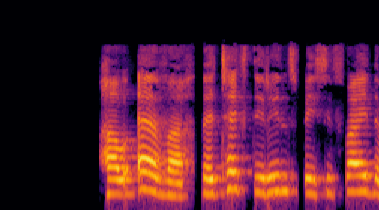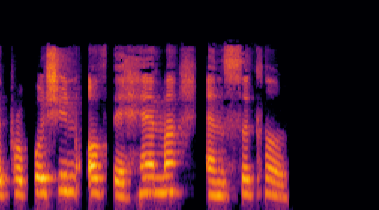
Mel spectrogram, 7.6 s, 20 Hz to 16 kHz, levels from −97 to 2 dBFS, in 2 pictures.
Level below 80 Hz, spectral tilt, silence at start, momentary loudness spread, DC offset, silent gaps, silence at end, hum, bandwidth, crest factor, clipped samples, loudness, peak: -66 dBFS; -3 dB/octave; 1 s; 11 LU; under 0.1%; 1.97-2.01 s, 5.76-5.84 s; 0.9 s; none; 8 kHz; 16 dB; under 0.1%; -17 LUFS; -2 dBFS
